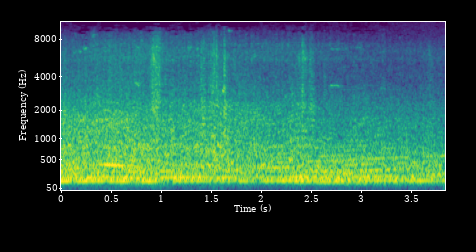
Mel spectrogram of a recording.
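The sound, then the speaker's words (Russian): A truck speeds off down a dusty road, making a steady, loud, broad roar of engine and road noise that holds unchanged throughout. “Грузовик Андрея срывается с места и несется по пыльной дороге.”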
